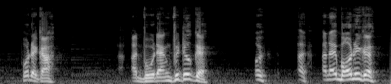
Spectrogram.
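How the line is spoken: Crying out. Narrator (Vietnamese): Trung đã la lên

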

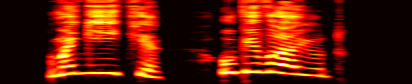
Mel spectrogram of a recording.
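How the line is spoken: Exhausted shrill squeal. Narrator (Russian): взвизгнула Наташа и как бы из последних сил

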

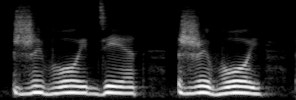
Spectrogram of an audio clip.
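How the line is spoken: Whispered. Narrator (Russian): шептал Аникей

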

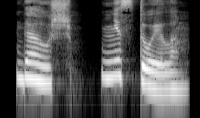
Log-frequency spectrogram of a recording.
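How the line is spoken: Said dryly. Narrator (Russian): сухо говорю

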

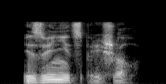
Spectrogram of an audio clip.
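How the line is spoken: Ashamed humiliated mutter. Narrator (Russian): пробормотал тот, сгорая от стыда и от унижения

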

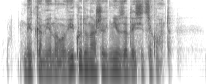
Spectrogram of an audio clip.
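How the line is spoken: Whisper. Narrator (Ukrainian): прошепотів Гаррі

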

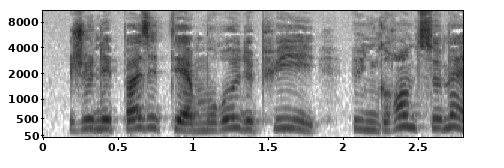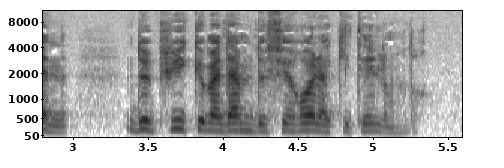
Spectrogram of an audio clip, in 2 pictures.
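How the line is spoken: Murmured smiling. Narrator (French): murmura Dorian en souriant

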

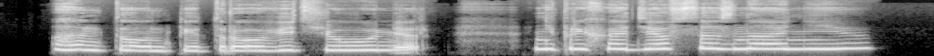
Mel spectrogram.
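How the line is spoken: Sobbing. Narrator (Russian): позвонила Лариса и, рыдая, сказала

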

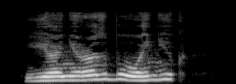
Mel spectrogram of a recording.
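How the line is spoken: Confused babble. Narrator (Russian): пролепетал ничего не понимающий Веня

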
